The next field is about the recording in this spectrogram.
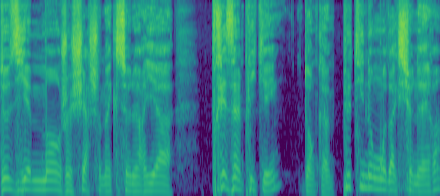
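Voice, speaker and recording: Recorded dry and close with no echo, a man speaks in an ordinary speaking voice at a medium pitch. His pitch variation is ordinary and his pace fairly quick. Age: 60s. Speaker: winegrower and agronomist. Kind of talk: pitch presentation.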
